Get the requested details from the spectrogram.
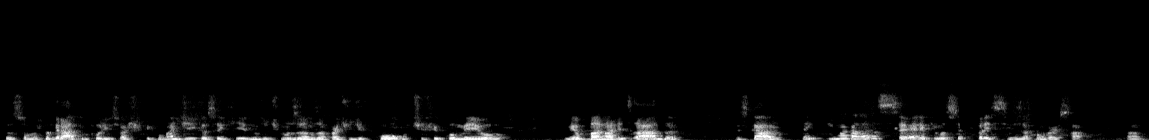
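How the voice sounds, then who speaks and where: A Brazilian man with a Brazilian Portuguese accent, a podcast guest chatting casually and relaxed, often saying "cara". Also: mid-range voice, normal speed, slightly rough, lo-fi sound. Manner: relaxed, filler-heavy, says "cara" often.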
